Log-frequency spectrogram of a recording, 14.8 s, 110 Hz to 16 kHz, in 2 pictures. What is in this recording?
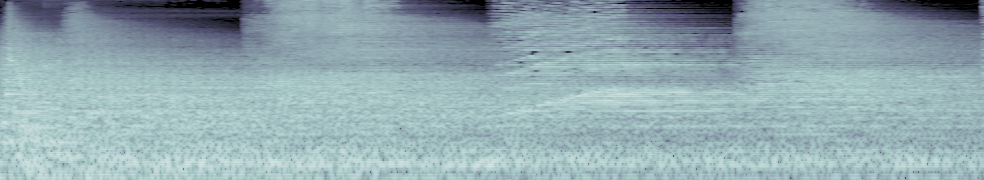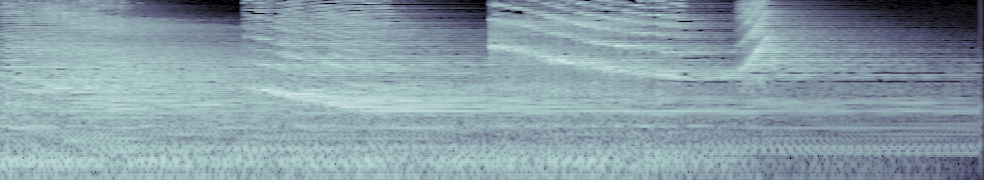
Dramatic piano
This piano hit is of the more dramatic hits. Perfect for cliffhangers in theatres / cinemas / video games where you or the character experience a tremendous shock of a huge magnitude. It is recorded in FL Studio 7 with the help of Nexus expansion TotalPiano.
